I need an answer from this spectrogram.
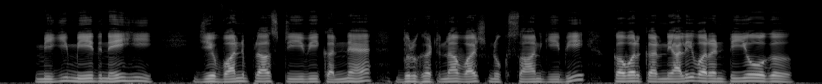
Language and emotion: Dogri, surprised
